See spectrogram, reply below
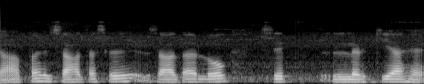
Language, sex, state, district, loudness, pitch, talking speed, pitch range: Hindi, male, Tripura, West Tripura, -18 LUFS, 125 Hz, 125 wpm, 115-130 Hz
